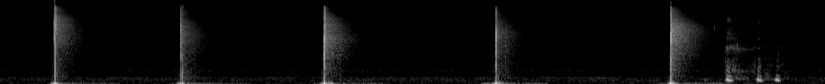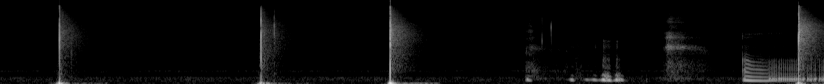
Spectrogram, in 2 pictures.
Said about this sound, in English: How does that feel? The leather slapping your thighs like that? It stings, even through your pants.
